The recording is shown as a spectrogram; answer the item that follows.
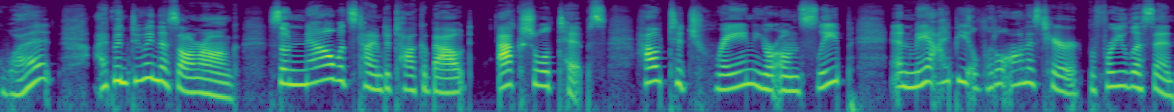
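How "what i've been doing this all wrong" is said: sudden, caught-off-guard surprised realization. Retelling own reaction on first hearing the sleep advice: retelling own surprised reaction. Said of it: "you can already hear the surprise in my voice".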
